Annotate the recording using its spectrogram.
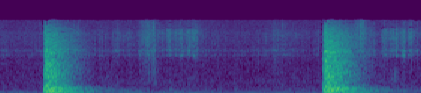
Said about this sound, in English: smash the door open for us. Stand back, please.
